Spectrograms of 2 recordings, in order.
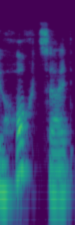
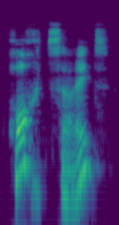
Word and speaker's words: Hochzeit: I just mark you this hoch to show you what needs to be pronounced stronger to make the difference. So Hochzeit means marriage and Hochzeit means the golden age, the high time.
